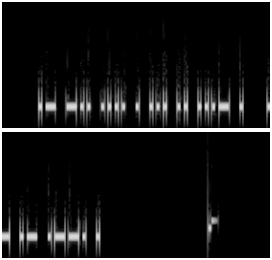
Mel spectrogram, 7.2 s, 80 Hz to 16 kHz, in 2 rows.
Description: Morse code, heard as a keyed tone, about 26 wpm, 700 Hz. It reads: ADHESIVE TAPE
